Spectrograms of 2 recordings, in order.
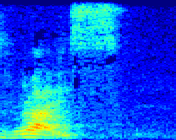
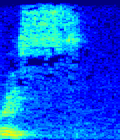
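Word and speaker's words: Rhys: Det är som, det finns ju det här namnet som jag tror uttalas Rice. R-H-I-S. Killnamn. Mm. Jag tror inte man säger Riz. Jag tror det är Rice.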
